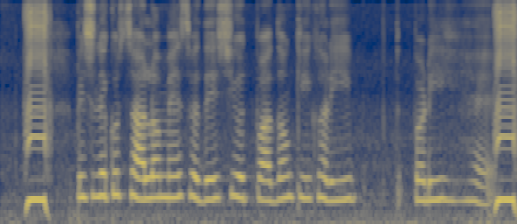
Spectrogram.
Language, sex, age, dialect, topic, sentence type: Hindi, female, 18-24, Marwari Dhudhari, agriculture, statement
